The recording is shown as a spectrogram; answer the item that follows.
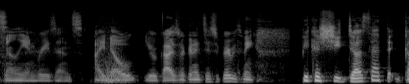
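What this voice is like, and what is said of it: New York accent. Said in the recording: “my like disgusting New York accent ... how gross my accent is”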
